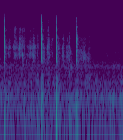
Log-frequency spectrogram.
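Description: Stylus writing on a tablet: four sharp taps, with faint scratching between them, as the pen forms letters.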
